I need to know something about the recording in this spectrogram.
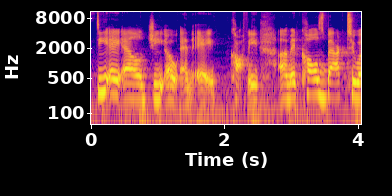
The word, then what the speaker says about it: Dalgona: And to this day, I butcher the name of this, and so it's DALGONA coffee.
